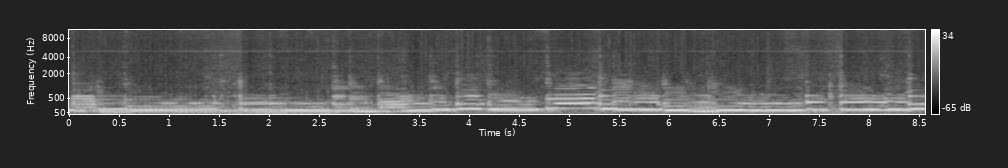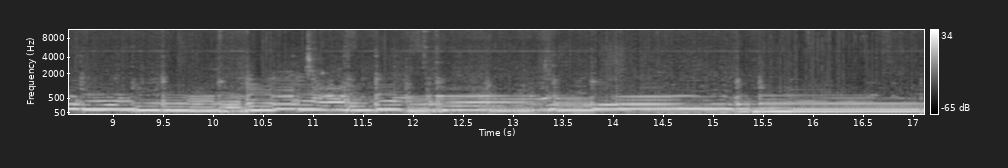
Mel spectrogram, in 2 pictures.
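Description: Solo double bass played pizzicato: a line of plucked low notes, some held and some in quicker runs a few seconds in and again around the middle.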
